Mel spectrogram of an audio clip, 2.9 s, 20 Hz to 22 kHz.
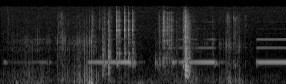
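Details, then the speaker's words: Renault Kangoo Maxi ZE33 electric van in reverse: a steady high-pitched buzzer sounds in repeated stretches, the normal reversing warning at the rear, which can be disabled. "you'll hear there there is a buzzer going at the back of the van but uh with all of these things you can disable it"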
